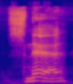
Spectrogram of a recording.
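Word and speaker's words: סנה: So the first thing the answer is that sneh, even though it's written with samach nun, it has the same pronunciation as sina, sin nun.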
